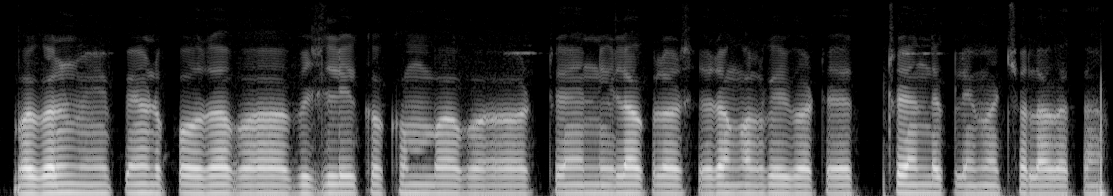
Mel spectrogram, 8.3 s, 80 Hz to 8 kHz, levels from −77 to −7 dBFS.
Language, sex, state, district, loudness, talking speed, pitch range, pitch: Bhojpuri, male, Uttar Pradesh, Deoria, -20 LUFS, 160 wpm, 125-130 Hz, 125 Hz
